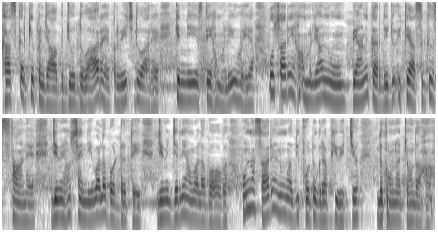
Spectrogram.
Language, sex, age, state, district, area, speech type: Punjabi, male, 18-30, Punjab, Bathinda, rural, spontaneous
